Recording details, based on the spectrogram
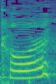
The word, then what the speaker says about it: Kai: Gerda and Kai. – Som I ved fra beretningen om Gerda og Kai. – Kai gets some of the glass in his eye. – Så får Kai noget af det her glas i øjet.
